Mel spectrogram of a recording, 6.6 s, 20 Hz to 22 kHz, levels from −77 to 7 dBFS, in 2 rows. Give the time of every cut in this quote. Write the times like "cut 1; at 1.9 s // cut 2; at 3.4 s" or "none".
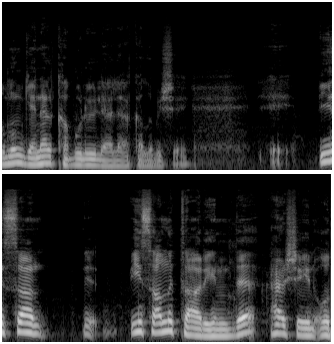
cut 1; at 2.9 s

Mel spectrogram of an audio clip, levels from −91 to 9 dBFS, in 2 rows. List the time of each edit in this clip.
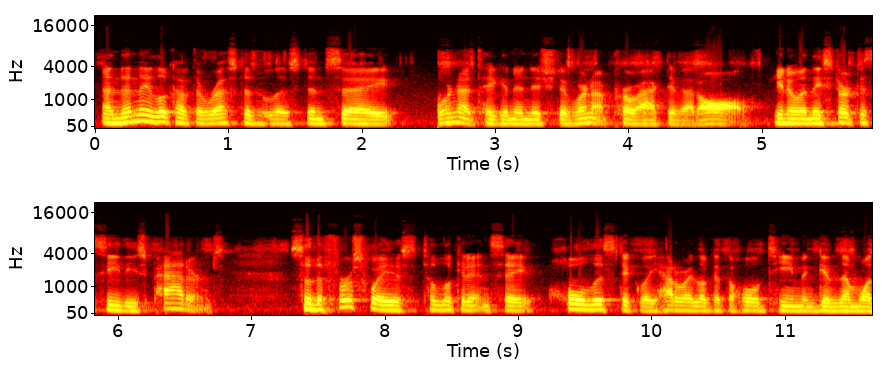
none

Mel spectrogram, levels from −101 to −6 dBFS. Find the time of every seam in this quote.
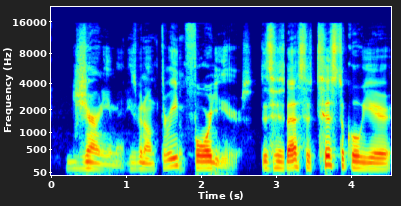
cut 1; at 1.7 s // cut 2; at 2.7 s // cut 3; at 3.1 s

